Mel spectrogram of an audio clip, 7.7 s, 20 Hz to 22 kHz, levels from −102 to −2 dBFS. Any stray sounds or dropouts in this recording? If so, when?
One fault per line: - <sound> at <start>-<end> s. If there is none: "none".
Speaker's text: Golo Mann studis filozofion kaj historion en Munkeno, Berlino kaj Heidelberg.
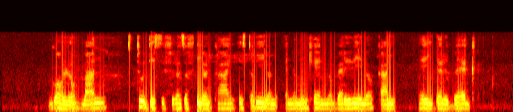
- dropout at 2.9-3.0 s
